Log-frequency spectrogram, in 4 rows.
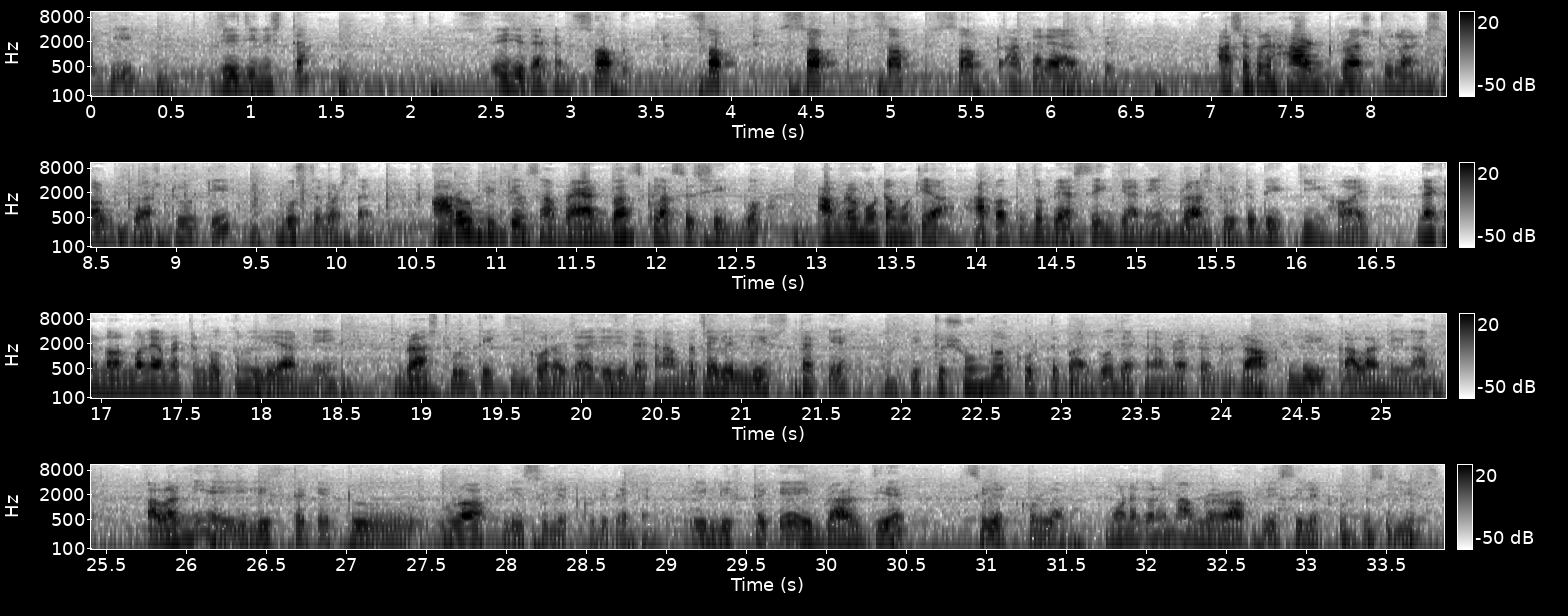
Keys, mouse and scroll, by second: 7.7 ctrl+z, 11.9 ctrl+=, 14.3-14.9 click, 20.9-22.5 typing, 24.0 [, 24.2 [, 26.0-32.2 drag.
